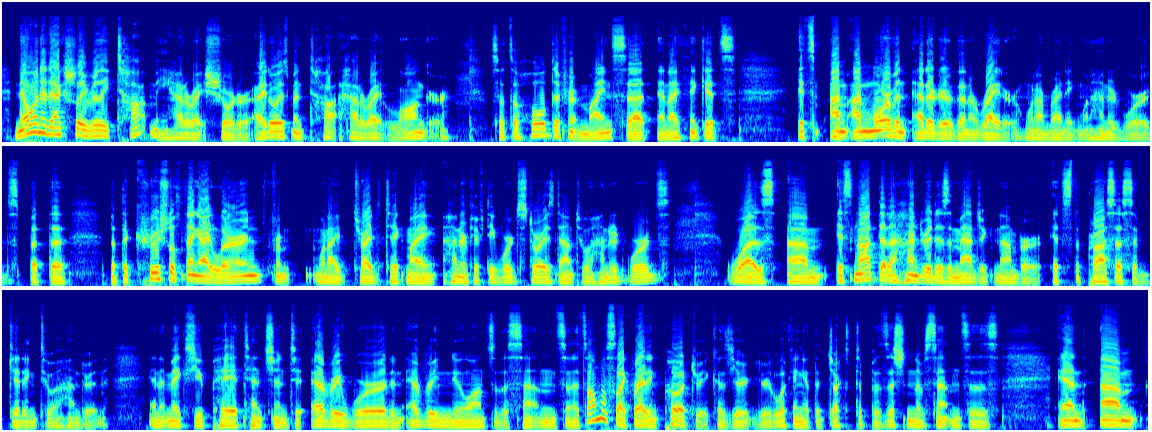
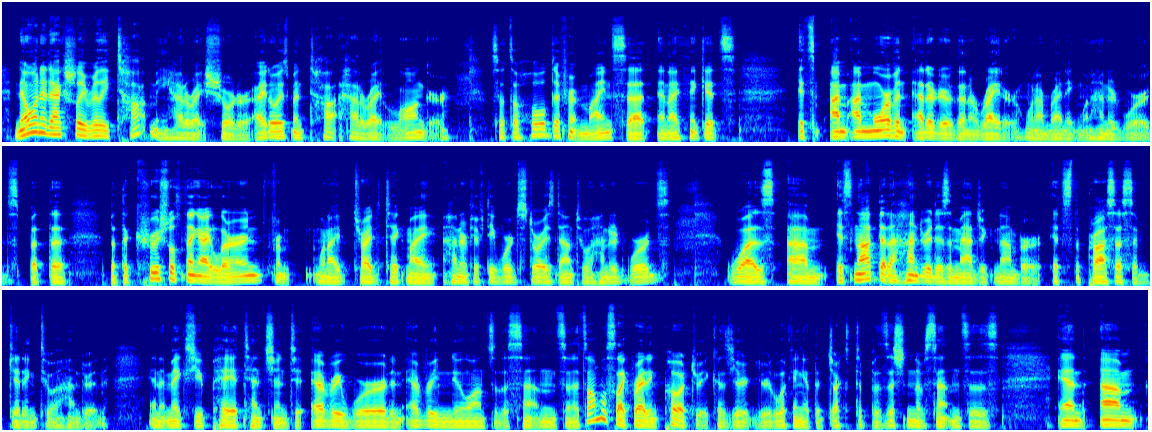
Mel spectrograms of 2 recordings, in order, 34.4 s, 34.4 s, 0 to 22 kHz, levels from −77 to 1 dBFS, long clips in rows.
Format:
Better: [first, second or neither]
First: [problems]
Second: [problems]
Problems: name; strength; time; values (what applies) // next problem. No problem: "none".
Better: second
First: distortion; slight; 3% of the sound clipped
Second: none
